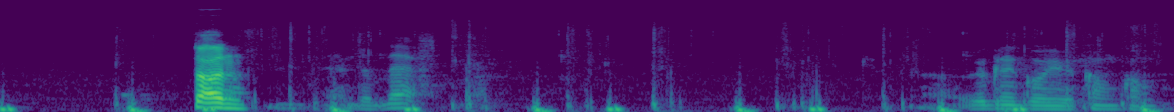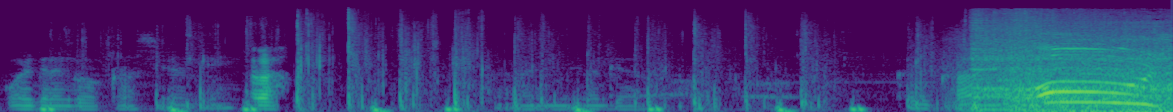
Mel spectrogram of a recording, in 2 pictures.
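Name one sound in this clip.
Footsteps tread steadily over rough ground.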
